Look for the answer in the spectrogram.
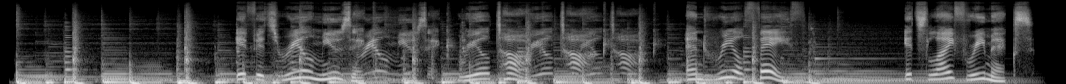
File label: sweeper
